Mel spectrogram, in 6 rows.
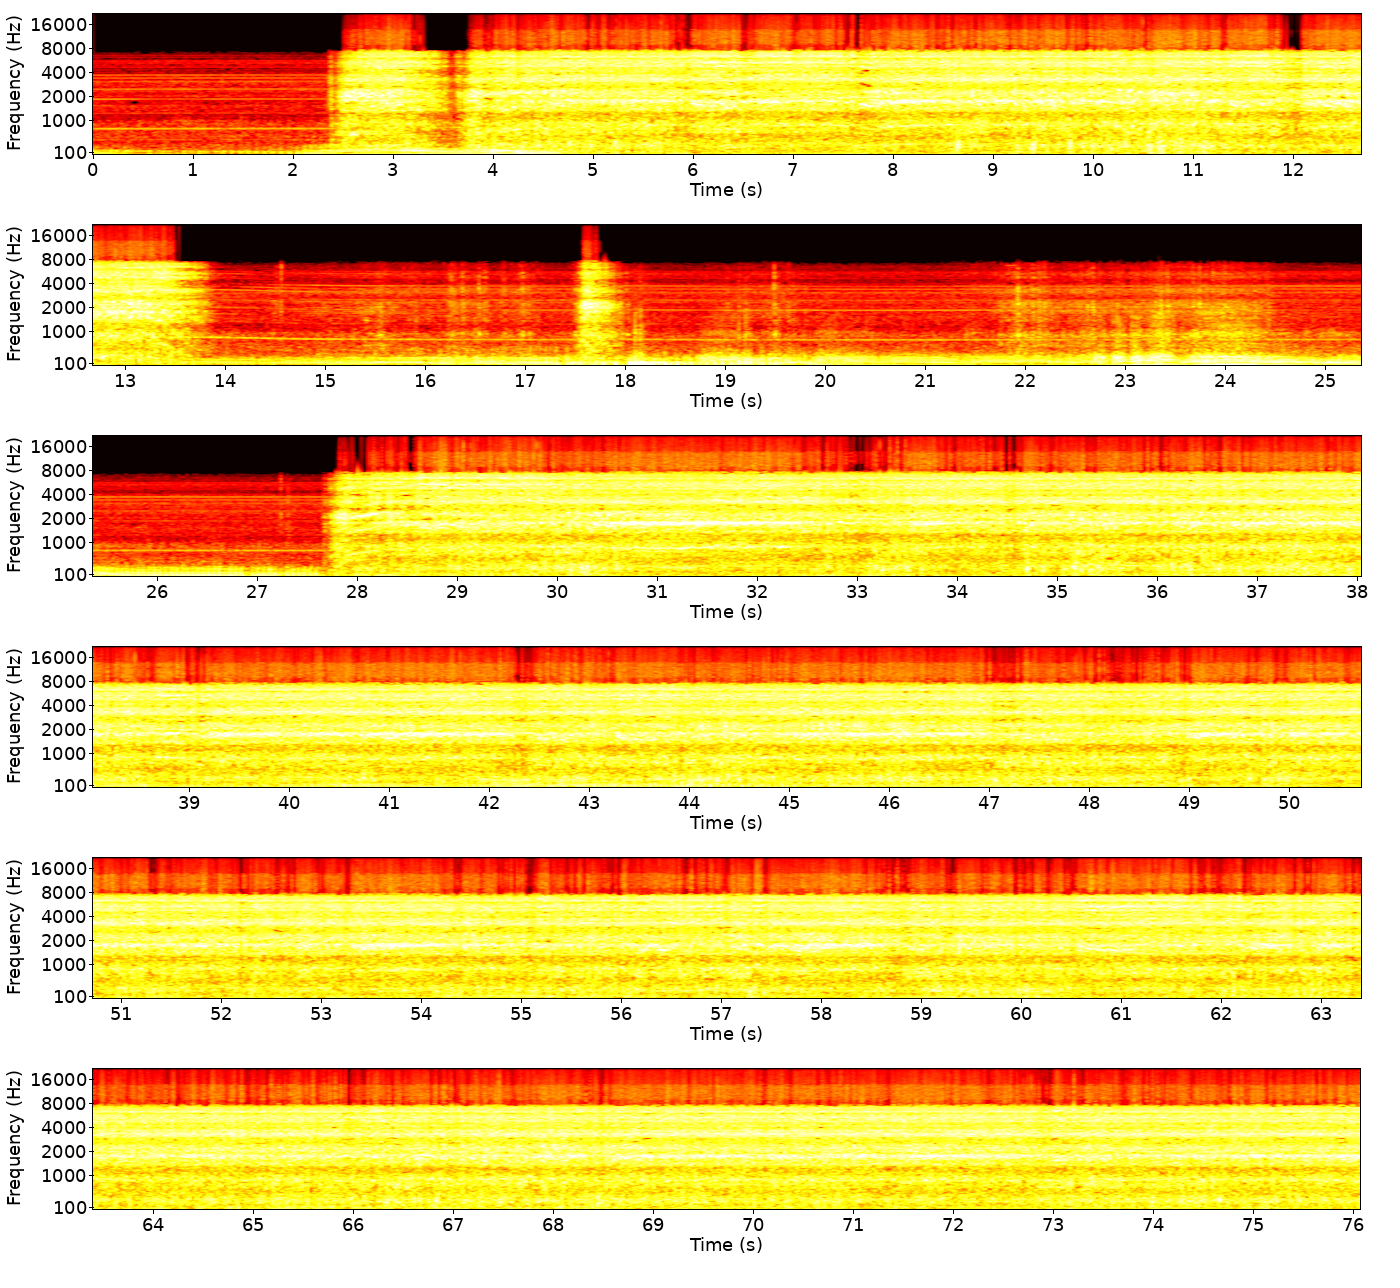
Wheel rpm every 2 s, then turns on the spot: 0, 80, 210, 230, 230, 230, 150, 0, 10, 10, 0, 30, 10, 10, 190, 220, 230, 240, 230, 230, 230, 220, 220, 230, 230, 240, 230, 230, 230, 230, 230, 230, 230, 230, 230, 230, 230, 230.
16-20 22-24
